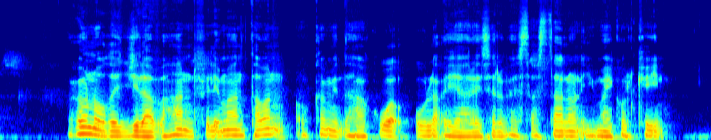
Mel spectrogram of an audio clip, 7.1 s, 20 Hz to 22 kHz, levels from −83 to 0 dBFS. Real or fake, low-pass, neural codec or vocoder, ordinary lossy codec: fake; none; vocoder, 44.1 kHz, 128 mel bands every 256 samples, BigVGAN v2; none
